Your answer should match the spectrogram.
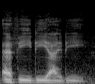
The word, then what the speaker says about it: fetid: I'm fetid, I believe, would be how it's done. Because I look it up on Google, it says FET-ID, and the pronunciation is FEDID.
